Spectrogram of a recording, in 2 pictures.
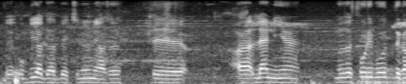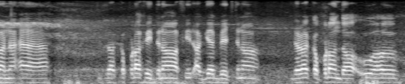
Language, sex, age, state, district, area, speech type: Dogri, male, 18-30, Jammu and Kashmir, Samba, rural, spontaneous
